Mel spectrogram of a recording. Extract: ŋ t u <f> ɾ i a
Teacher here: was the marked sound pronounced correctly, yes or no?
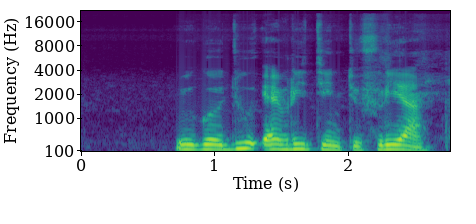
yes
